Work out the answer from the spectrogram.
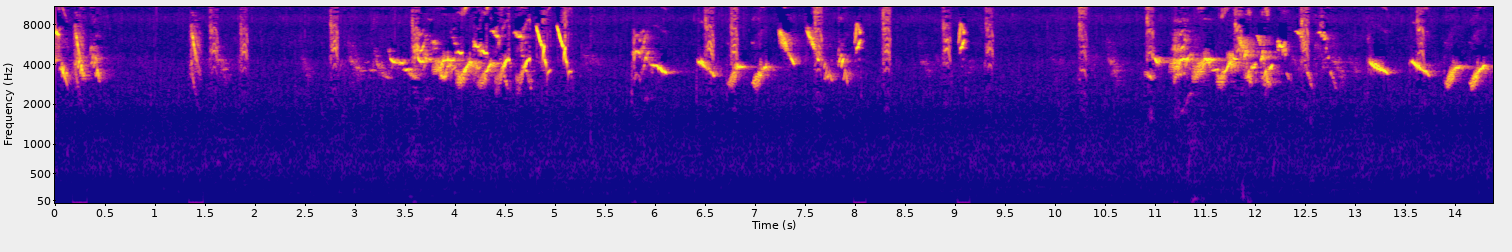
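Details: Double-collared seedeater, a coleiro used as a tutor for training young birds, singing bursts of rapid, high, twittering and slurred notes, each phrase a few seconds long, separated by short pauses; quiet background otherwise.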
